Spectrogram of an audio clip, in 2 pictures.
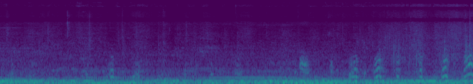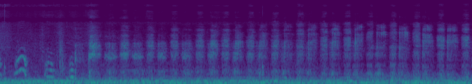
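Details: Two-day-old long-coat German Shepherd puppy hiccupping in its sleep: soft squeaks, then a run of quick, regular little jerky pulses.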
